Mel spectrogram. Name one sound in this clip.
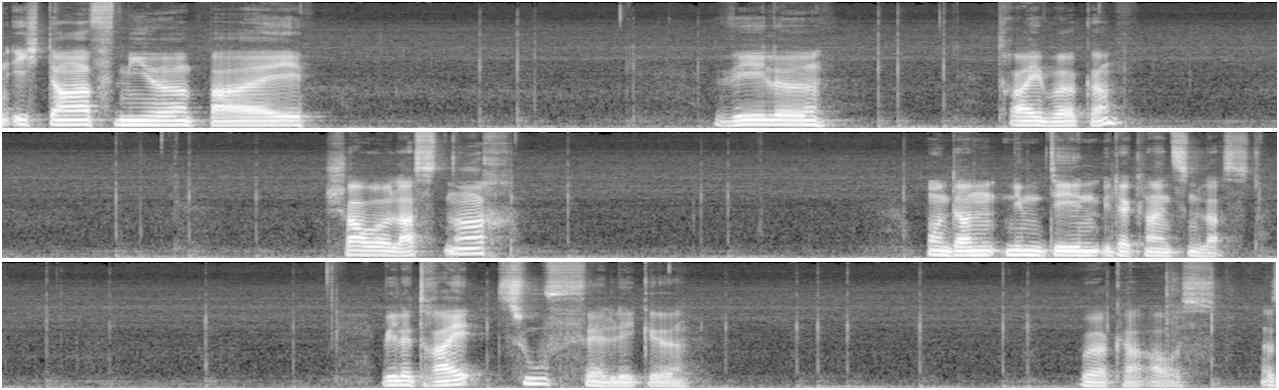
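A man lectures calmly into a microphone, in short bursts with pauses.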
